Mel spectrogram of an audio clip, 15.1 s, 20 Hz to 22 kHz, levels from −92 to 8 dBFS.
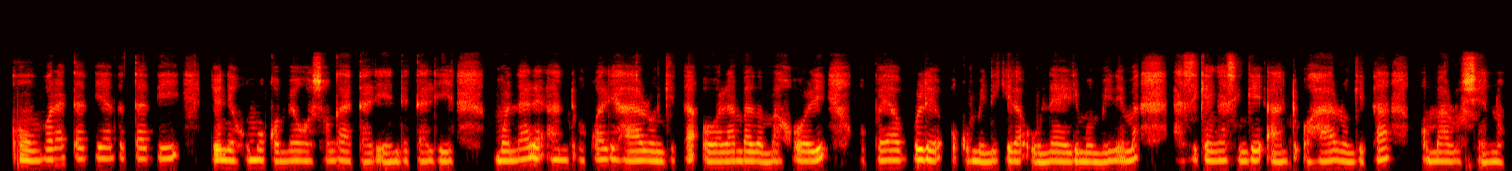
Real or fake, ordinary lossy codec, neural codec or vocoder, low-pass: real; AAC, 64 kbps; none; 7.2 kHz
